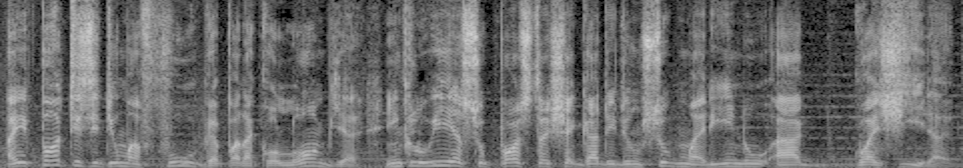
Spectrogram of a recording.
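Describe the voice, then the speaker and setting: A man's voice: medium pitch, lively intonation, normal speed, close to an everyday voice. A man giving dubbed interview commentary for a documentary. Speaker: voice-over dubber of an expert interviewee. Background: faint music.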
